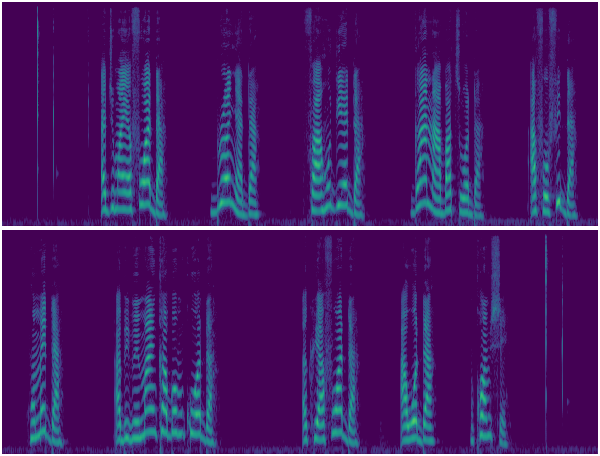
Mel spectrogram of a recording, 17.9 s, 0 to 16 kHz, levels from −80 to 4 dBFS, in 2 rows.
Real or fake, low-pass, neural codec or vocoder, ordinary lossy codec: real; 14.4 kHz; none; none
